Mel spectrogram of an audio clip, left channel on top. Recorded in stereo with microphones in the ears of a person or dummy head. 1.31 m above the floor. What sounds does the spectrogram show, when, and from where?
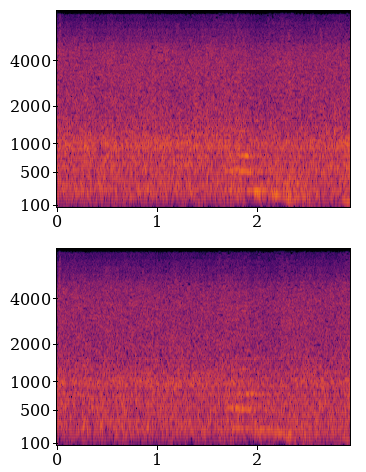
1.6 s a man speaking: 15° left (ahead or behind), 1.1 m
